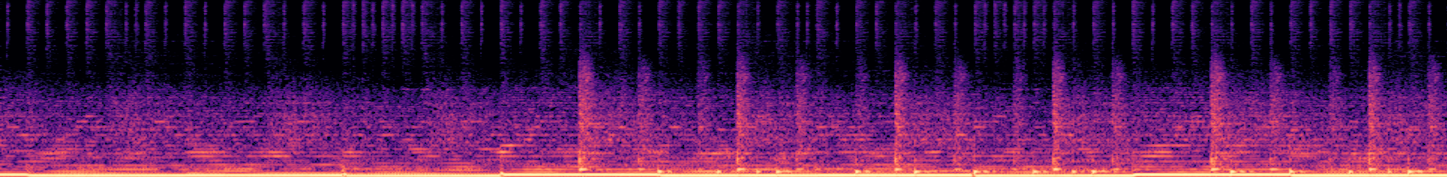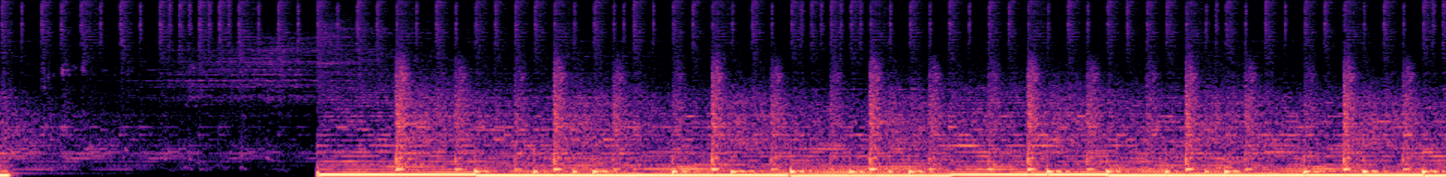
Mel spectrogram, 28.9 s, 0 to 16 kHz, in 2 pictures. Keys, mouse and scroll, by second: 1.1-3.1 drag, 3.5 click, 4.8 right click, 5.6 g, 8.6 right click, 9.5 right click, 10.6 click, 11.9-13.4 drag, 13.4 right click, 13.6 right click, 14.4 right click, 14.8 middle click, 15.3 click, 17.0 right click, 17.7-18.9 drag, 21.3-25.7 drag, 25.9 right click, 26.6-27.8 drag, 28.6-28.9 right drag.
